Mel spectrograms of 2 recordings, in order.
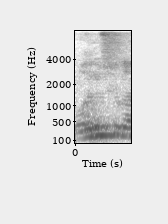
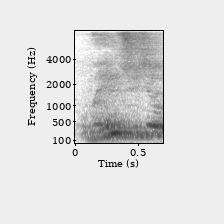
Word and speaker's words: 원수: 원수가 아니라 왼수죠, 왼수.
